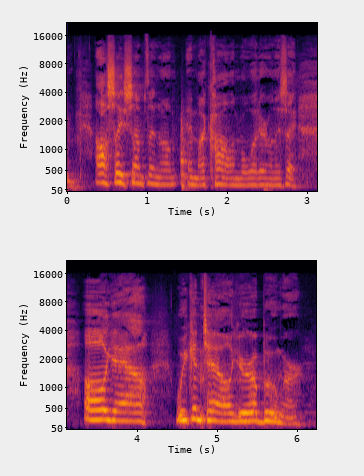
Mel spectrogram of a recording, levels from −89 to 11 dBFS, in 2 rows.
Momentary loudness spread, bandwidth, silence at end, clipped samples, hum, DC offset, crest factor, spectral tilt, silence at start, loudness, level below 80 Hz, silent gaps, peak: 14 LU; 16.5 kHz; 0.2 s; under 0.1%; none; under 0.1%; 14 dB; -4 dB/octave; 0 s; -15 LUFS; -52 dBFS; none; -2 dBFS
